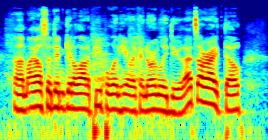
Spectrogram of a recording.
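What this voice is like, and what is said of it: Rough, under-the-weather voice. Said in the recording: “because of my nasty cough... My voice is a little bit blah”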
